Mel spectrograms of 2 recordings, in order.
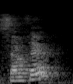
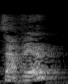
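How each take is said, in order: First: The tone is calm, even and reasonable. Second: The tone is condescending and talking down. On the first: The terms are simply fair and expected. The speaker calls it right. "I'm just being a reasonable man" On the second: The listener is treated as stupid. The speaker calls it wrong. "Idiot? You see how that screams a little bit of a different message"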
